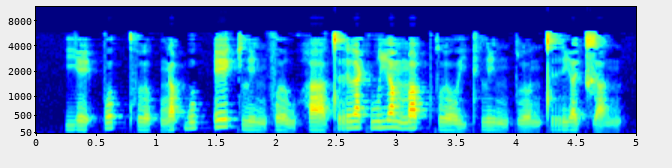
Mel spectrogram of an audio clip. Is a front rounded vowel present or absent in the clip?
absent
